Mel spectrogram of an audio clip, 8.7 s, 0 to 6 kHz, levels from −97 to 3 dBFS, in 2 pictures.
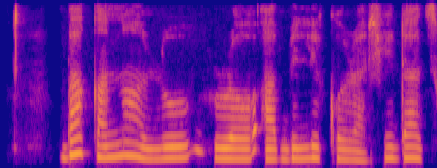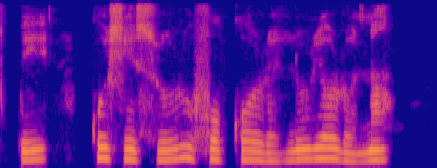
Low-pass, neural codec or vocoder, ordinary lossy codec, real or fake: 5.4 kHz; none; none; real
